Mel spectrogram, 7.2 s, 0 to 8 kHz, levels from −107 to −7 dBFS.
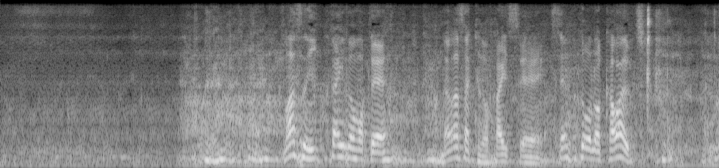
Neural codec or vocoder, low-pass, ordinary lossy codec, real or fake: codec, 16 kHz, 2 kbps, FunCodec, trained on LibriTTS, 25 frames a second; 7.2 kHz; none; fake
